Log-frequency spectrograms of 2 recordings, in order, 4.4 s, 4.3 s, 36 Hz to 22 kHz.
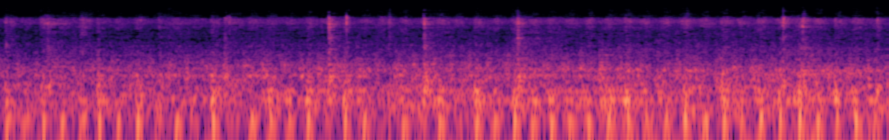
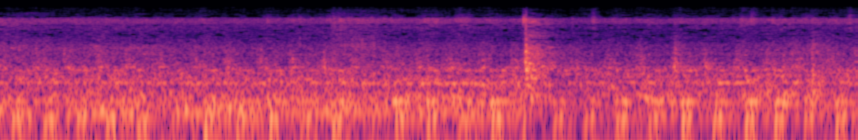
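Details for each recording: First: Yamaha FZ150 single with noisy cylinder head, before repair; steady idle with a fast uneven ticking clatter about twice a second from the top end; possible camshaft, cam bearing, tappet clearance, timing chain, guide or tensioner, unconfirmed. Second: Yamaha FZ150 single after timing chain repair that cured top-end noise; smooth, even idle with a soft steady beat and no ticking or clatter, healthy where before it was "singing".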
